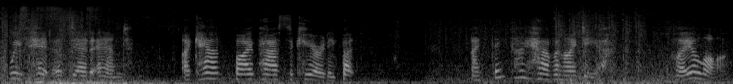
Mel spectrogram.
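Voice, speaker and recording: An actress playing a composed mission commander in a video game, giving clipped tactical instructions. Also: female voice, a little high, animated, measured pace, long pauses, background noise. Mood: calm, tactical. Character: composed female mission commander guiding a soldier remotely. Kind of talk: scripted video game voice acting.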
